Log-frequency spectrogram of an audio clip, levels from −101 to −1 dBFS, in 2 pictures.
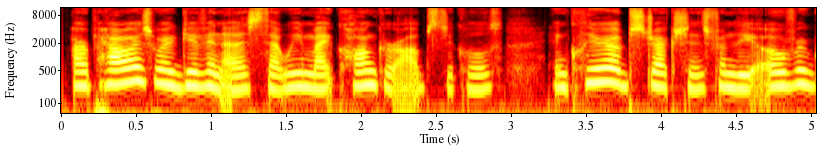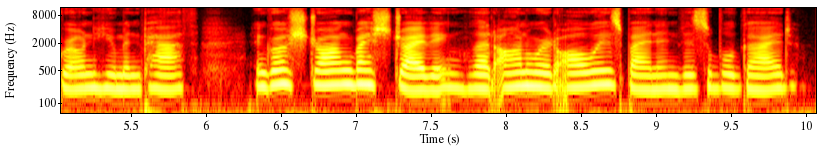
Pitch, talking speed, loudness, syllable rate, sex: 220 Hz, 180 wpm, -18 LUFS, 5.2 syllables/s, female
